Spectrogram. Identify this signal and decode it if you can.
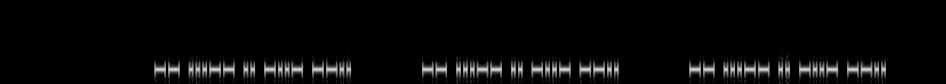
Morse code, heard as a keyed tone, about 36 wpm, 700 Hz. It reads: M3IXZ M3IXZ M3IXZ
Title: DXCC-100 Call Signs - 5 Characters - Repeated 3x - 35wpm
